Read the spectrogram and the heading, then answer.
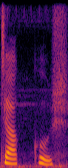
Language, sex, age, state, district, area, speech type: Bengali, female, 45-60, West Bengal, Paschim Bardhaman, urban, read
